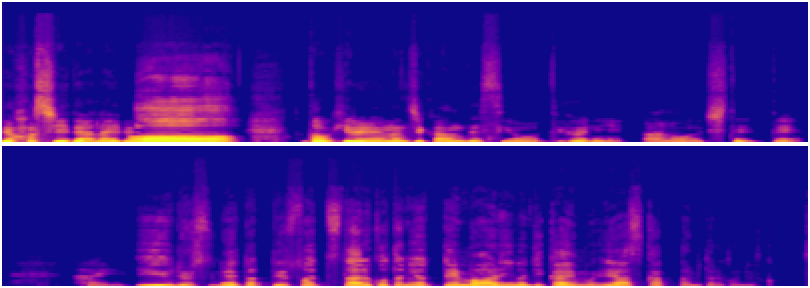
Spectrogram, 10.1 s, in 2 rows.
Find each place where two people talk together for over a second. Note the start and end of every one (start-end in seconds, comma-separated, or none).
none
